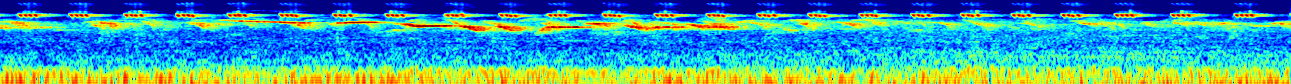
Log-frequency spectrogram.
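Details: High, clear cricket chirps for training songbirds, repeating steadily about four times a second, accompanied by chattering bird calls and long sliding whistles.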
